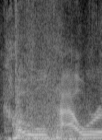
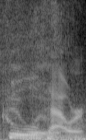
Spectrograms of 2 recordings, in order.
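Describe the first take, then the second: First: The first word has an 'oh' vowel, like coal. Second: The first word has an 'oo' vowel, like cool. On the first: The speaker calls it right. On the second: The speaker calls it wrong. "as if it's like cool"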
